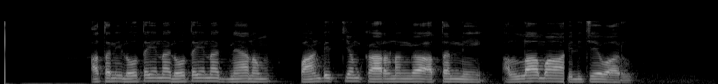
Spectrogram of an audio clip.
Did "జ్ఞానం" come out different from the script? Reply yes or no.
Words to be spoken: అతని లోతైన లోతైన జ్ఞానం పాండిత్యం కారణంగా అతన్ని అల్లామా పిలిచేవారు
no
